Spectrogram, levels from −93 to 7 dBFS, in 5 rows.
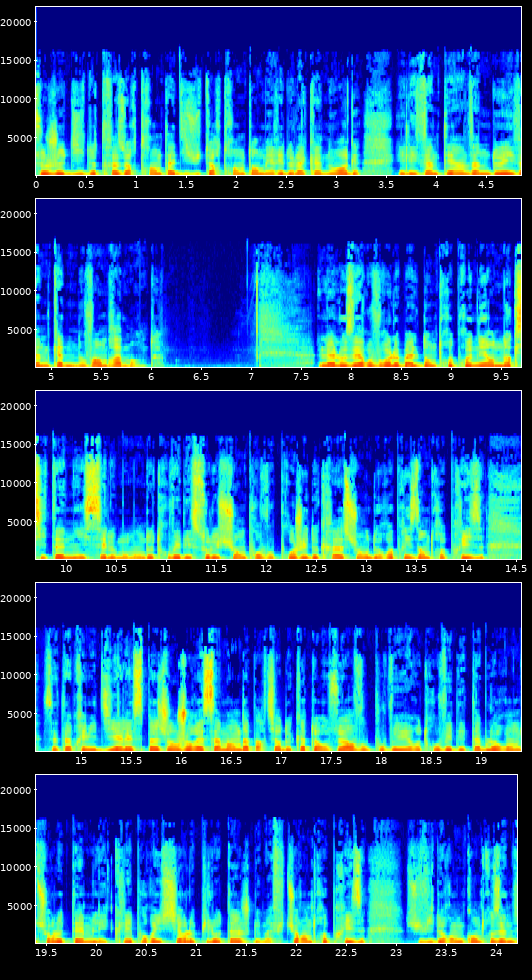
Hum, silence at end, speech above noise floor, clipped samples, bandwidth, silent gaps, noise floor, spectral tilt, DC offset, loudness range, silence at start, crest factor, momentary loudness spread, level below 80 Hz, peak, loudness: none; 0 s; 43 dB; under 0.1%; 16.5 kHz; none; -61 dBFS; -5.5 dB/octave; under 0.1%; 4 LU; 0 s; 18 dB; 8 LU; -58 dBFS; 0 dBFS; -18 LUFS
